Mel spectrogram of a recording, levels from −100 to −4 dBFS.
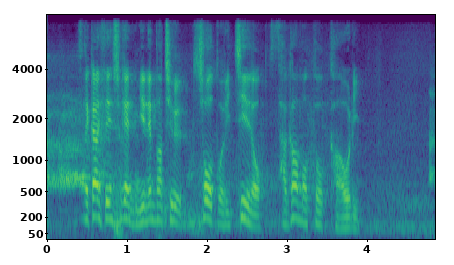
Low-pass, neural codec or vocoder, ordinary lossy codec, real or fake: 7.2 kHz; codec, 16 kHz, 0.8 kbps, ZipCodec; none; fake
